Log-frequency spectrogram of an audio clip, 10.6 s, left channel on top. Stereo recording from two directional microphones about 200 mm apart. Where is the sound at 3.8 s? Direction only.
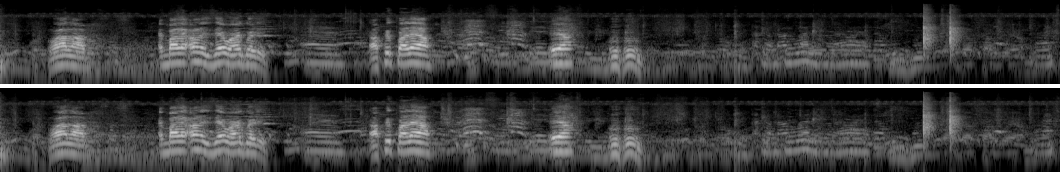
45° left (ahead or behind).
